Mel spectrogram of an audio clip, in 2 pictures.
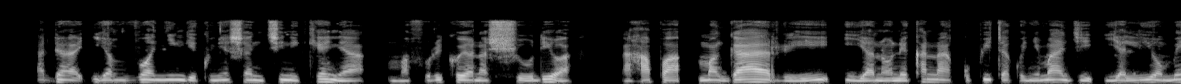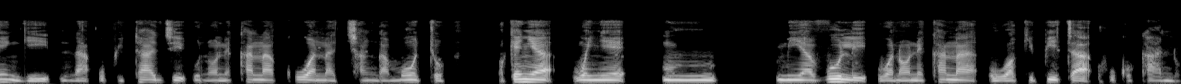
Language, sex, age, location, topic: Swahili, male, 25-35, Kisii, health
